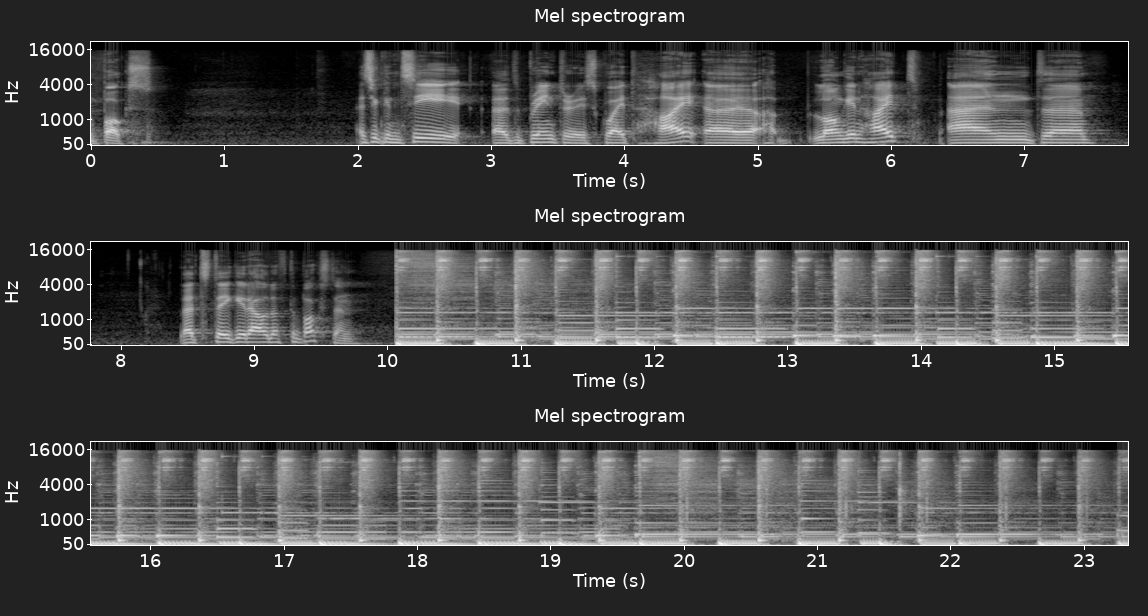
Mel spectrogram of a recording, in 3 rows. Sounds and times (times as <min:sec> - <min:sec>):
Speech: 0:00.0 - 0:00.6, 0:02.0 - 0:07.6, 0:08.4 - 0:09.8
Music: 0:10.1 - 0:23.3.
